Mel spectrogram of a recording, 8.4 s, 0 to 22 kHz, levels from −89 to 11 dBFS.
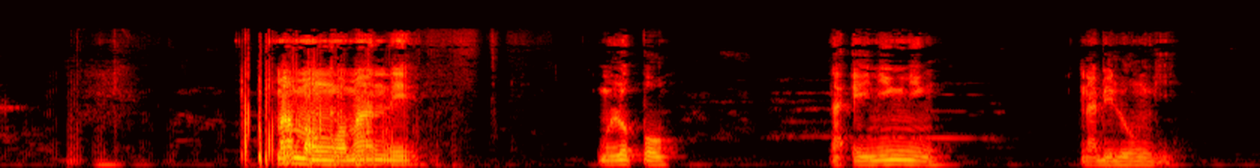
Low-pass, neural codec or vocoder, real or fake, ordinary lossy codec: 10.8 kHz; none; real; MP3, 48 kbps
